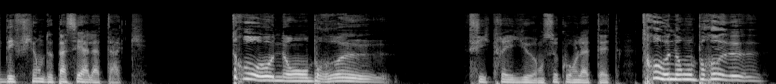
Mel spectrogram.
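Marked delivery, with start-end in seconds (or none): 2.3-3.9 high, very drawn-out cry; wailing shaman. A narrator's reading. Shaman shakes his head at the enemy, wailing. 6.4-7.6 very high, drawn-out wail; shrieking shaman. A narrator's reading. Shaman shakes his head at the enemy, wailing high.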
